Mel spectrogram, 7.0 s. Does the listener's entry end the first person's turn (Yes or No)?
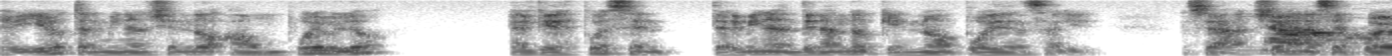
No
